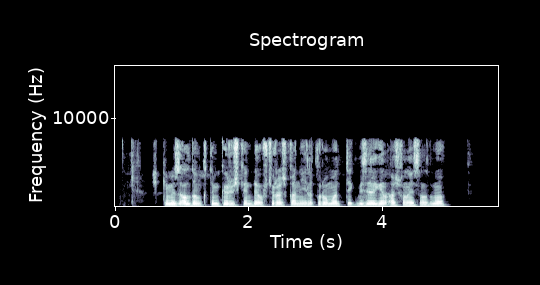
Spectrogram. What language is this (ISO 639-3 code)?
uig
